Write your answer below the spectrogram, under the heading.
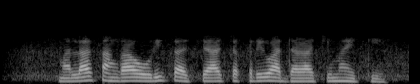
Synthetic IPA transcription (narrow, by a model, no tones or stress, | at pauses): məlasaŋɡaoɽisat͡ɕjat͡ɕəkɾeʋad̪əɭat͡ɕiːmaɦit̪i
